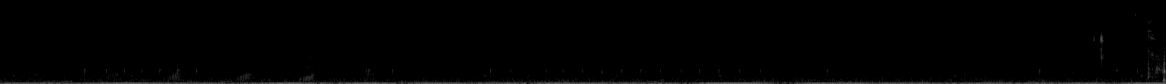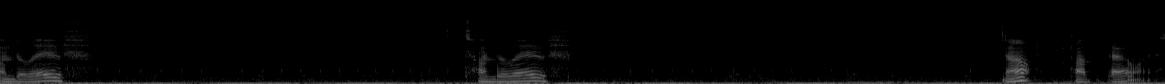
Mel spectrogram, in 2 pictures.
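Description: Upbeat video game music plays steadily.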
